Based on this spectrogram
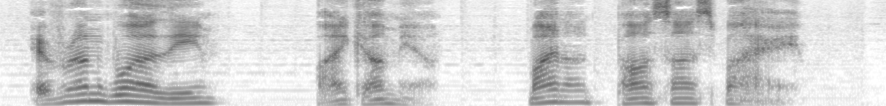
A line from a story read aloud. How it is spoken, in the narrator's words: Tech said quietly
